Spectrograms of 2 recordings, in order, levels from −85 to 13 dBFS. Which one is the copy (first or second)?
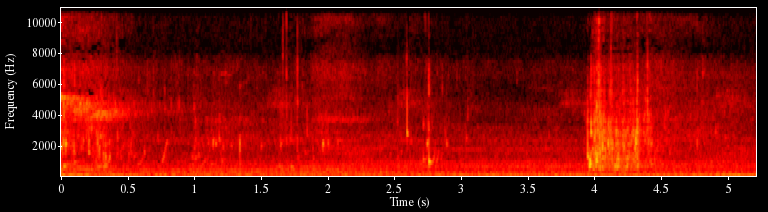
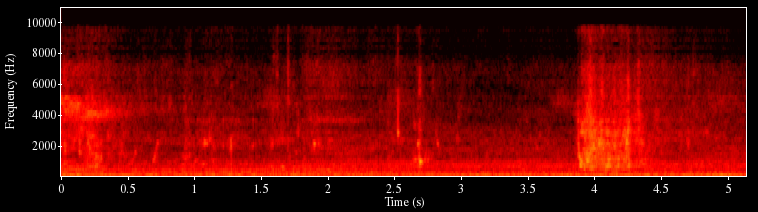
second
